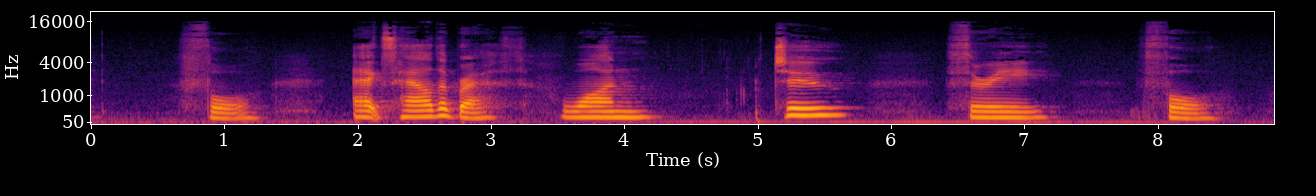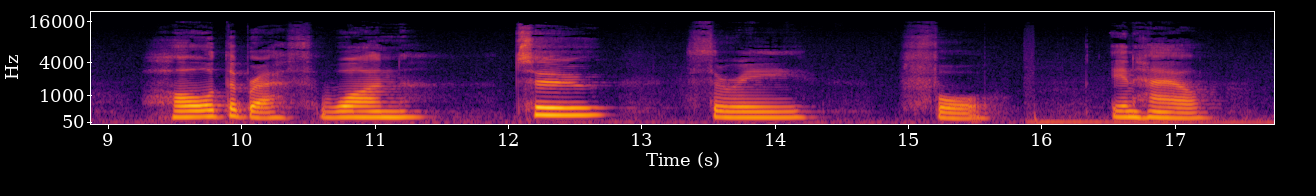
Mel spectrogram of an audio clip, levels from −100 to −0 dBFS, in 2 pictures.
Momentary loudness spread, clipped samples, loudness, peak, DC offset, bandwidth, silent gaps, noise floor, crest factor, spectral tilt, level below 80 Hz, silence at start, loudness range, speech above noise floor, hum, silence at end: 19 LU; under 0.1%; -25 LUFS; -8 dBFS; under 0.1%; 14 kHz; none; -60 dBFS; 18 dB; -6 dB/octave; -56 dBFS; 0.7 s; 7 LU; 36 dB; none; 0.45 s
